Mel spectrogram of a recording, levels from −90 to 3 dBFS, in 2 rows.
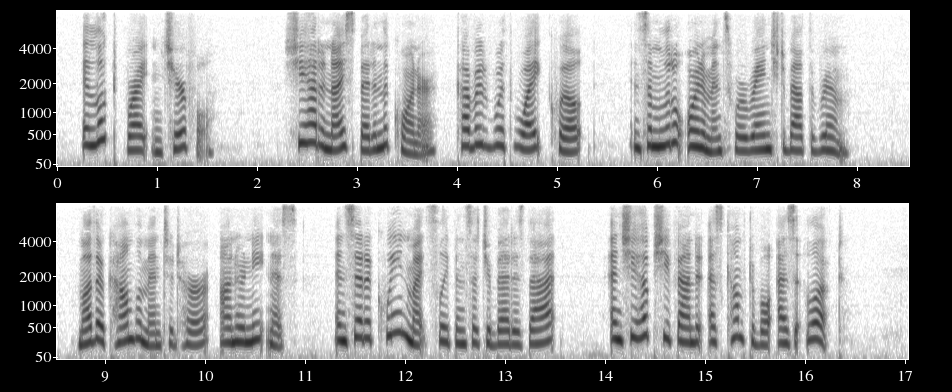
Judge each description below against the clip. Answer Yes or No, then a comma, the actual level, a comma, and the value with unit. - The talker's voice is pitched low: No, very high, 250 Hz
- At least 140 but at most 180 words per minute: No, average, 195 wpm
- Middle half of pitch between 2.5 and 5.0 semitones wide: Yes, average, 4.4 semitones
